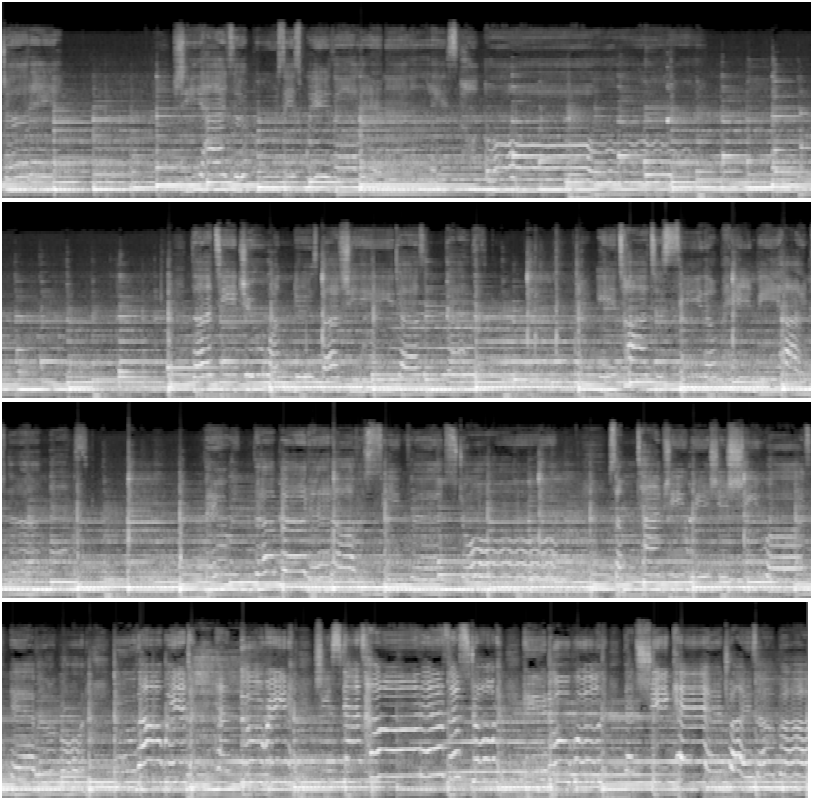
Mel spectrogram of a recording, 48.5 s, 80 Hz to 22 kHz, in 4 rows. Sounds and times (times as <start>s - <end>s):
Female singing: 0.0s - 1.1s, 2.6s - 10.6s, 14.9s - 19.4s, 21.0s - 25.6s, 27.3s - 48.4s
Music: 0.0s - 48.4s.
